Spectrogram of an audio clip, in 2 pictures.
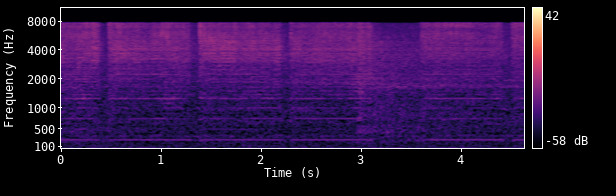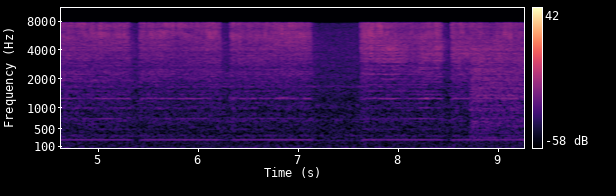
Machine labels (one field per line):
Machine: slide rail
